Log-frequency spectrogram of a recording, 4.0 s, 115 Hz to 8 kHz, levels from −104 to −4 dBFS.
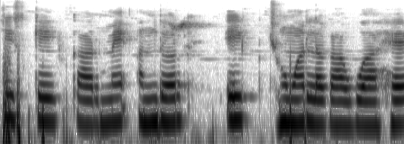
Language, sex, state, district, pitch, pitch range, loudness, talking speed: Hindi, female, Gujarat, Valsad, 215 Hz, 210-225 Hz, -15 LUFS, 135 wpm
